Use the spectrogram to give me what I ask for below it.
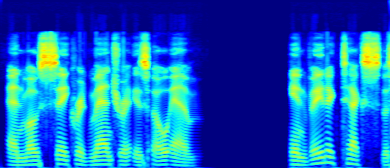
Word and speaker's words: om: Lord is praised enchanting om comprises three syllables Au m in in viic Tradition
